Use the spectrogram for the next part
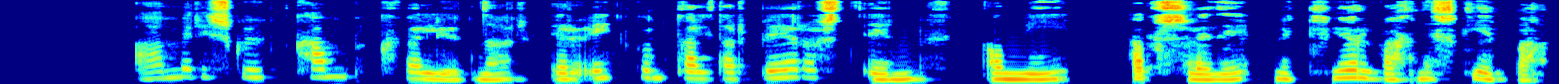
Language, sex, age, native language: Icelandic, female, 30-39, Icelandic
